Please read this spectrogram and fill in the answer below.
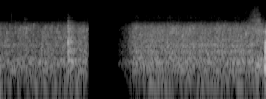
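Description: Thick curry gravy sizzling steadily in a nonstick wok on the stove. The sound cuts out completely for a moment about two-thirds of a second in, then carries on.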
